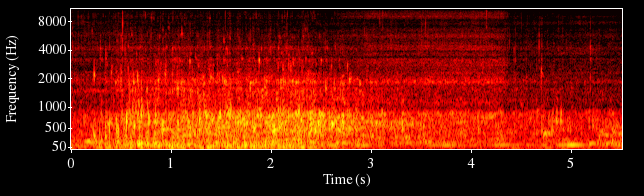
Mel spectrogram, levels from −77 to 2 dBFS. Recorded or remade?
remade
